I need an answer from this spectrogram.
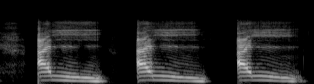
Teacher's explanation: آگے سے زبان لگ رہی ہے طرف اللسان، اور پیچھے سے جو ہے زبان کی سائڈوں سے مخرج باہر آ رہا ہے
